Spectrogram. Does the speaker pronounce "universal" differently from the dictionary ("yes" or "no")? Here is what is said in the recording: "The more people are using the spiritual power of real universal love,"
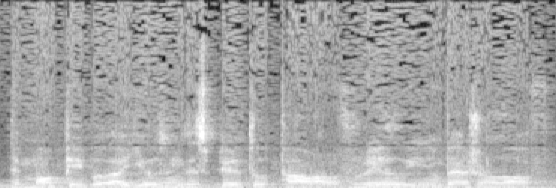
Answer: yes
